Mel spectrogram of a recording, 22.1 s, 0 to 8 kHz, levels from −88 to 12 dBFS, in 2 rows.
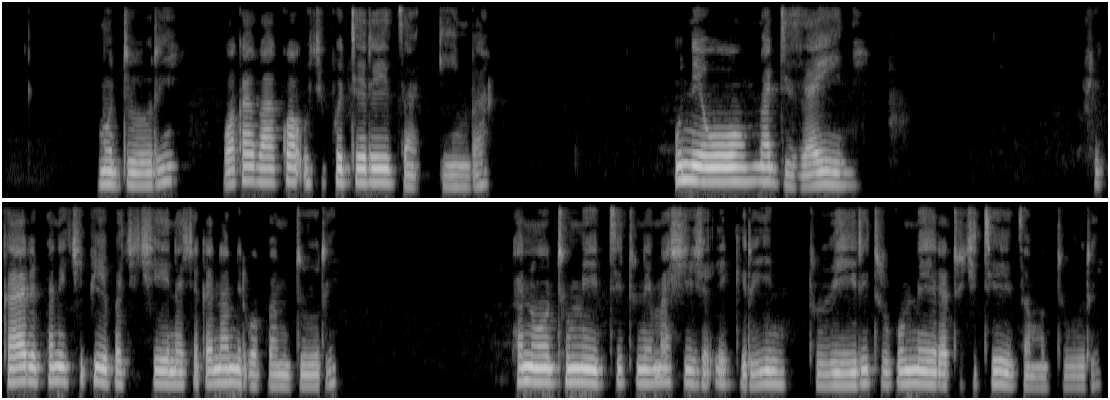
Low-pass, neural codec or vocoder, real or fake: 7.2 kHz; none; real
